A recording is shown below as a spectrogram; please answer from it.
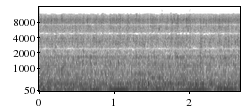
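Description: Steady, continuous rush of water flowing from an aquaponics tank into a sump tank, a close, even gushing with no pauses and no voices over it.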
